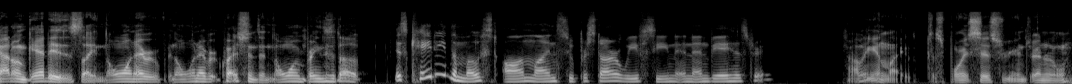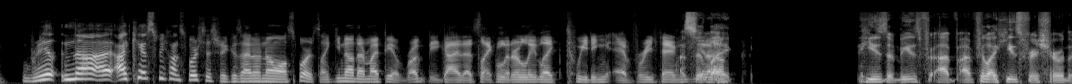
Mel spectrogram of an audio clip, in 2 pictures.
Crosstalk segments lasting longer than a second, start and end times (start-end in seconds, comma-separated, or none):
none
